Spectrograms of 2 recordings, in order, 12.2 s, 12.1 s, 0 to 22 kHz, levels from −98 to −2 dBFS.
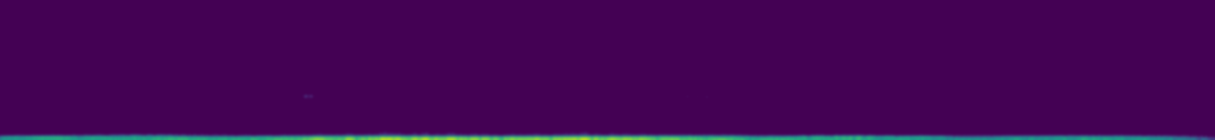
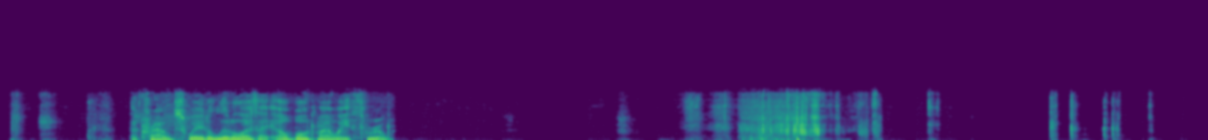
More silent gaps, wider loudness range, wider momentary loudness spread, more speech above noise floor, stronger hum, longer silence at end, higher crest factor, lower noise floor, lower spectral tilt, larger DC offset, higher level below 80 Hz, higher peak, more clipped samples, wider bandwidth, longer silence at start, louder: second, none vs 0.74-0.78 s, 4.94-5.02 s, 5.24-5.88 s, 6.10-6.15 s, 6.44-6.57 s, 9.04-9.16 s, 9.56-10.48 s, 10.94-11.01 s; about the same, 22 LU vs 21 LU; about the same, 26 LU vs 25 LU; first, 39 dB vs 30 dB; neither; second, 0.7 s vs 1.05 s; second, 20 dB vs 26 dB; about the same, -57 dBFS vs -56 dBFS; first, -18.5 dB/octave vs -5 dB/octave; neither; first, -38 dBFS vs -72 dBFS; first, -2 dBFS vs -6 dBFS; neither; second, 0.7 kHz vs 8 kHz; about the same, 0.15 s vs 0.1 s; first, -20 LUFS vs -27 LUFS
